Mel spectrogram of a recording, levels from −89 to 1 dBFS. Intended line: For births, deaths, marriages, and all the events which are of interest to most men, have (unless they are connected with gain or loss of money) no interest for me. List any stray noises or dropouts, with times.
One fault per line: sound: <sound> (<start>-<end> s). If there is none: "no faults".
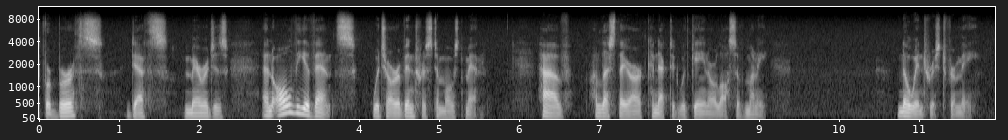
no faults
